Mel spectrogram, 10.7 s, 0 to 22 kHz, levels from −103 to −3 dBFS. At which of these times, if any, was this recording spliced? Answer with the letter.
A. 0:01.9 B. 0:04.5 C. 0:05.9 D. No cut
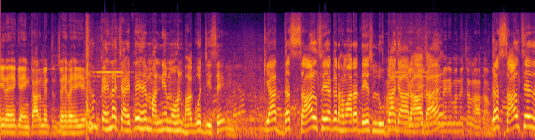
A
